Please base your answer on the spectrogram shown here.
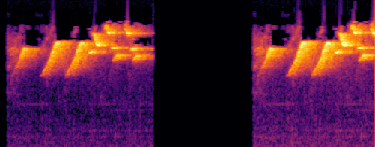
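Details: Fast, perfect Double-collared seedeater song for training a captive bird. Two phrases of quick upslurred chirps rise into a high, ringing flourish, separated by a one-second pause, with no other sounds.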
